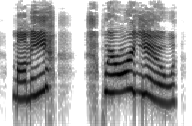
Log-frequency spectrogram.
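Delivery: very high, very loud, frantic, shrill panicked yell. Reading a story, a child calls for his mother: panicked yell. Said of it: "Cole yells, panicked".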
